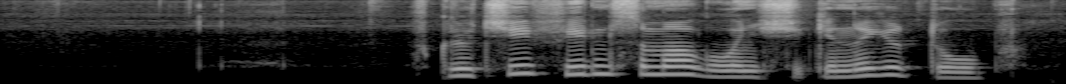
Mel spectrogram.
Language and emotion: Russian, neutral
